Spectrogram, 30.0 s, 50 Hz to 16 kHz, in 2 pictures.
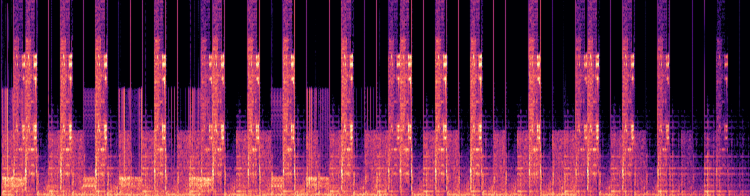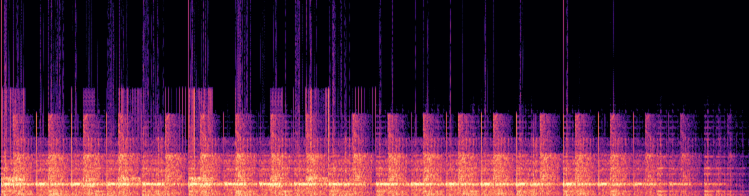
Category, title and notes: Music > Multiple instruments
Demo Track #2938 (Industraumatic)
Ambient, Horror, Sci-fi, Underground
